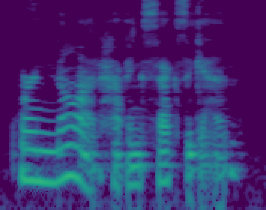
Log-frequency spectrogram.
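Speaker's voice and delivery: usual speaking voice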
